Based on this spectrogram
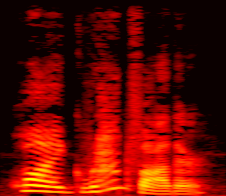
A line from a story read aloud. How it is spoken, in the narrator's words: she exclaimed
